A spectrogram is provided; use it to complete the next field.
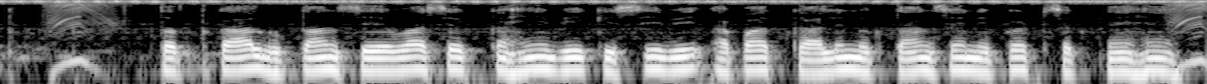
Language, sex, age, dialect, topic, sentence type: Hindi, male, 25-30, Awadhi Bundeli, banking, statement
